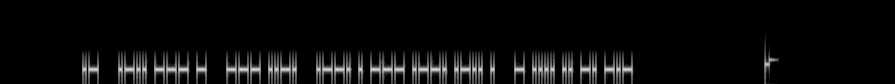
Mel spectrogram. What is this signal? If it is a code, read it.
Morse code, heard as a keyed tone, about 37 wpm, 700 Hz. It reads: A LOT OF PEOPLE THINK
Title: Sets of 5 Words Encore 40wpm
